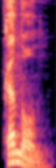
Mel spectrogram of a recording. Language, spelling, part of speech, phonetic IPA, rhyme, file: Russian, канон, noun, [kɐˈnon], -on, Ru-канон.ogg
- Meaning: canon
